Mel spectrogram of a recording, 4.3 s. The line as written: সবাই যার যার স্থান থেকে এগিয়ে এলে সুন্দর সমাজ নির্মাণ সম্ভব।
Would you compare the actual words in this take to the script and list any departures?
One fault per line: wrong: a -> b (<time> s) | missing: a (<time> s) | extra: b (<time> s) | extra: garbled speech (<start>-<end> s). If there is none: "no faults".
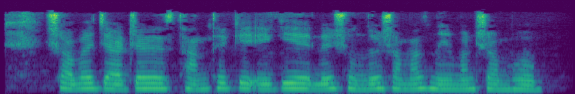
no faults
